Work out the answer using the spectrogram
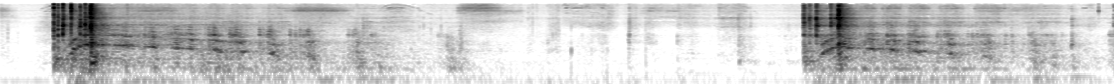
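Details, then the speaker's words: Old golf cart converted to lithium battery, test: sharp contactor clunk as pedal is pressed, motor whirs then winds down, repeating; contactors closing progressively with pedal, drive switching working normally. "so i'm gonna press this pedal right here and as i press it you hear the motor turn so that's this contactor is closing as i press this pedal farther more and more of these contactors are closing"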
